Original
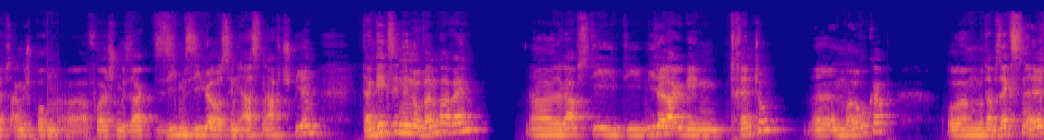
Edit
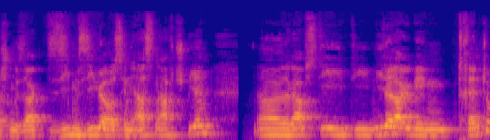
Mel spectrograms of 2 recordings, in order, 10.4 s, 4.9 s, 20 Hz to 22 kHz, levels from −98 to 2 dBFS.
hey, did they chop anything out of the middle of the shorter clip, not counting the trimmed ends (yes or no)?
yes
